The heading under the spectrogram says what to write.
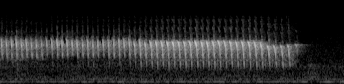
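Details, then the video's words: Canary song, a fast even trill of rapid repeated notes around the upper-middle register, held for about three seconds then stopping abruptly. "صوت طائر الكناري اجمل من اي اغنية"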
